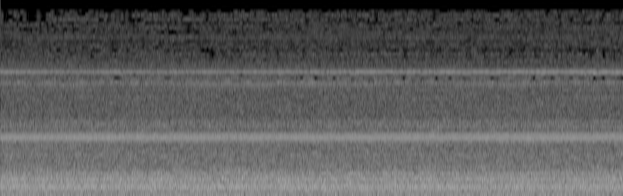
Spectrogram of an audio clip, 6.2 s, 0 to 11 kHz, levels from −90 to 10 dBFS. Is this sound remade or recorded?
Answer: recorded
